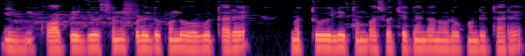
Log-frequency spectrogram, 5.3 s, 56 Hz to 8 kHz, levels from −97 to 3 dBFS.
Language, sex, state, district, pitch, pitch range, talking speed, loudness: Kannada, male, Karnataka, Bijapur, 115 Hz, 110-120 Hz, 135 wpm, -26 LUFS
